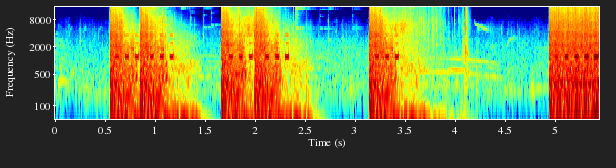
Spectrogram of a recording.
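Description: Four separate loud bursts of rifle fire in the World War II shooter Call of Duty (2003), each a short cluster of sharp cracks with brief echoing tails, split by clear silent gaps.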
